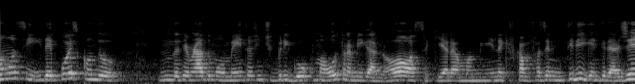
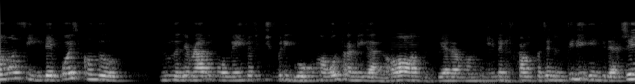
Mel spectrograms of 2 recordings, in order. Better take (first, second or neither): first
